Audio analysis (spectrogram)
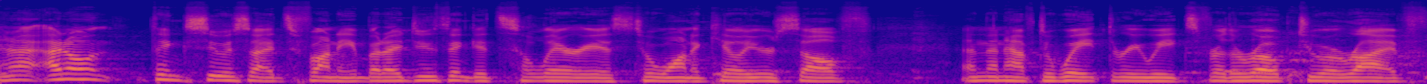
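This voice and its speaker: At a fairly quick pace, a woman speaks in a fairly low voice with fairly even intonation and very even loudness, against noticeable background noise. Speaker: stand-up comedian. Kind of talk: stand-up. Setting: stage with audience.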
